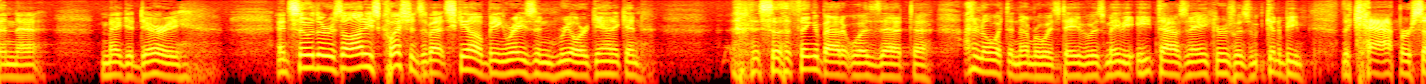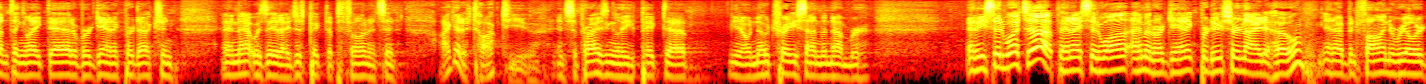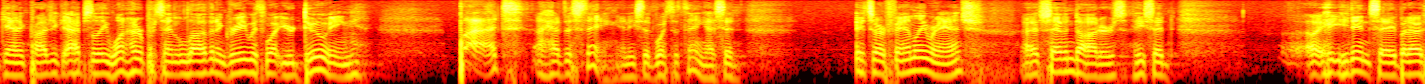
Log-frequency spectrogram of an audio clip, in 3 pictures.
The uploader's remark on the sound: addressing the crowd at the Saving Real Organic Conference at Churchtown Dairy in Hudson, NY on October 14, 2023.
